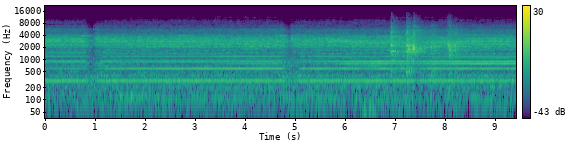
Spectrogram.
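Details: KDK K14X5 fan: a steady harsh buzz of fixed pitch and constant level over the motor hum, abnormal for the fan.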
